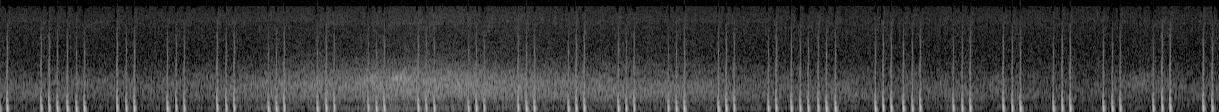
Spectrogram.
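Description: Horse hooves clop quickly and rhythmically on snow.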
